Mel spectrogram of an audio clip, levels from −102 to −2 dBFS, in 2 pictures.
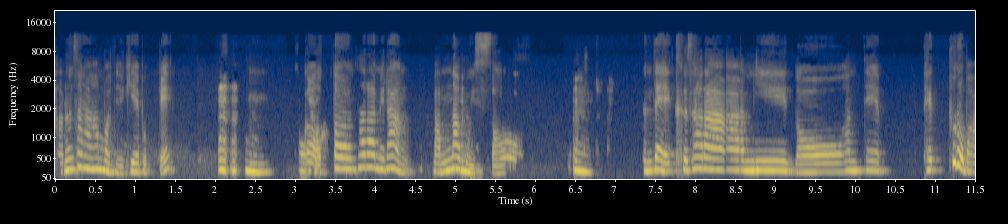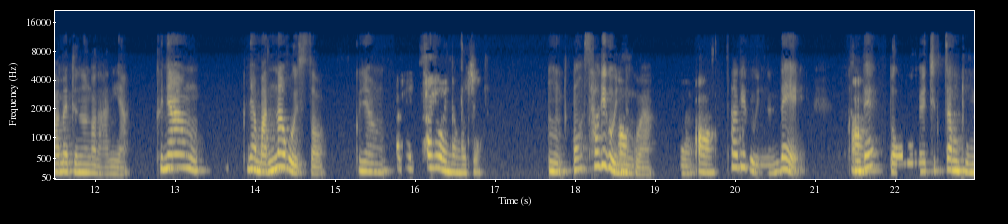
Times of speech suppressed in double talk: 3.03-3.09, 15.76-16.17, 18.53-18.57

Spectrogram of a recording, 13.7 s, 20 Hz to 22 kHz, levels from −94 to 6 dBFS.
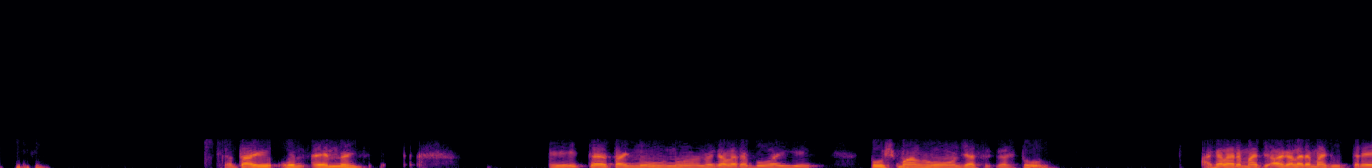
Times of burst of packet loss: none

